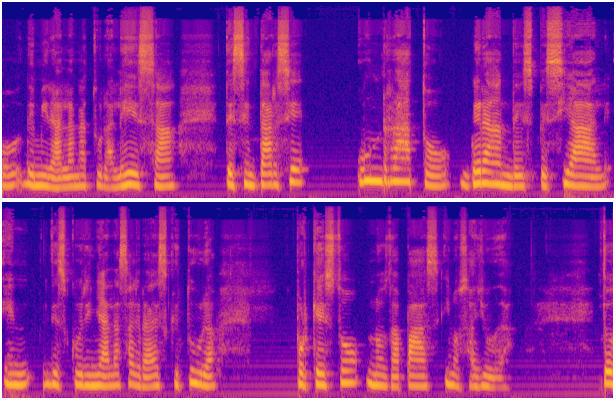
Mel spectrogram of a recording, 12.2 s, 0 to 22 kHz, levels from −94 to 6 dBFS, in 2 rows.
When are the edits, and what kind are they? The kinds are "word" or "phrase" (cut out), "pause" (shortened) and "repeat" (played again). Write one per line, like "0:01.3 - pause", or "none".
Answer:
0:06.5 - word

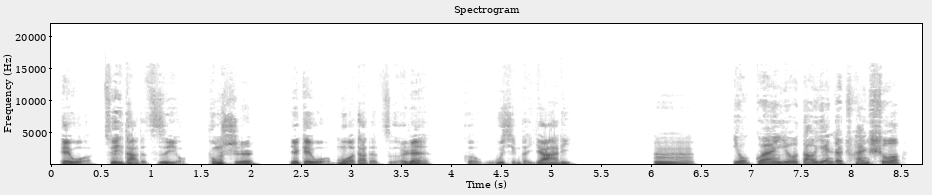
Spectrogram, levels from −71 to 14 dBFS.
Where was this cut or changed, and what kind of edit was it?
0:01.4 - pause

